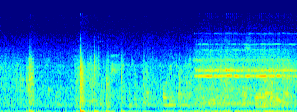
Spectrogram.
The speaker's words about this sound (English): Somebody want to get that phone?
